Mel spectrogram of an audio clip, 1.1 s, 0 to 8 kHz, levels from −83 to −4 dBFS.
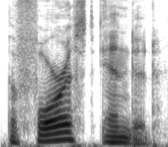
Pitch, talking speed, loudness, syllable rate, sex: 110 Hz, 160 wpm, -14 LUFS, 5.2 syllables/s, male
